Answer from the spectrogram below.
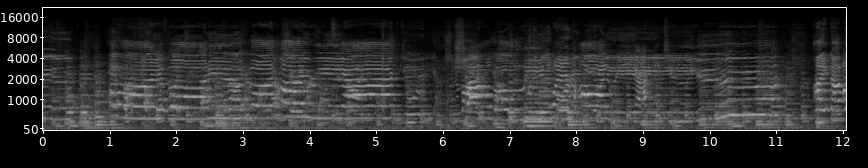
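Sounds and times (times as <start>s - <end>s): piano accompaniment: 0.0s - 12.0s
woman singing: 0.0s - 12.0s.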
